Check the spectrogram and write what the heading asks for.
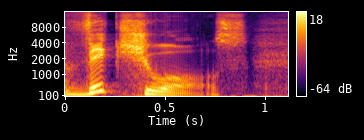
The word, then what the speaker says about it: victuals: It comes from the victuals, which is pronounced almost like vittles.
